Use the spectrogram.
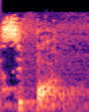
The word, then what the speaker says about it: cipó: Depois, com O, a cipó. Cipó. Cipó, a sílaba tônica vai ser a última, é oxítona e termina em O.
